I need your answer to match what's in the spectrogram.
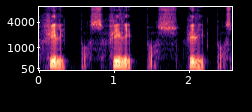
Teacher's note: the point is that the phi is the loudest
